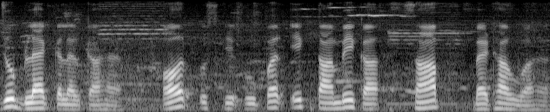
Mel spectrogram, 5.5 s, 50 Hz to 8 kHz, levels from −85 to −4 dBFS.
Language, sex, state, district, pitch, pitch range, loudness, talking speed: Hindi, male, Uttar Pradesh, Lucknow, 145 Hz, 130-155 Hz, -20 LUFS, 150 wpm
